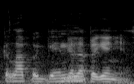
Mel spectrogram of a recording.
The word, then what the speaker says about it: Galapagueños: Galapagueños.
